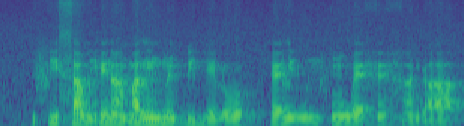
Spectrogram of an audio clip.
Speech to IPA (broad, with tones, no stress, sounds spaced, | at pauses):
f i˦ s a˦˨ w i˧ ɾ e˦ ɾ ã˧ m a˦ l ĩ˦ b ɛ̃˦˨ k͡p i˧ b e˨ l o˨˦ | ɛ˧ l i˨ w i˨ f ũ˧ w ɛ˧ h ɛ̃˧ h ã˨ ɡ a˨˦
